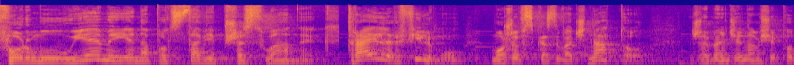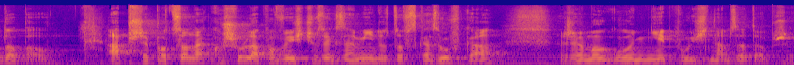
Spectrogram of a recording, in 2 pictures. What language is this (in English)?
Polish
